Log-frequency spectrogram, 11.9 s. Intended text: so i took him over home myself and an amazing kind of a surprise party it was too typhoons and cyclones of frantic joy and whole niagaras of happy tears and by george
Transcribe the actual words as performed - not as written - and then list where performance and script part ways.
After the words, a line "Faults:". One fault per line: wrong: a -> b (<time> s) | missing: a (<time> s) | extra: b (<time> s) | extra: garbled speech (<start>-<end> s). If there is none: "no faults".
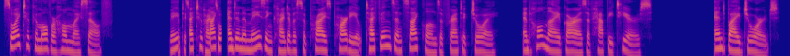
so i took him over home myself [garbled] and an amazing kind of a surprise party it typhoons and cyclones of frantic joy and whole niagaras of happy tears and by george
Faults:
extra: garbled speech (2.5-3.3 s)
missing: was too (5.4 s)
